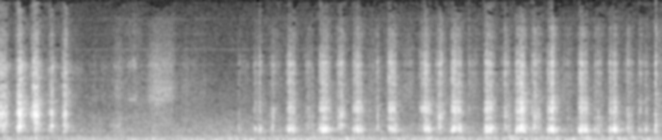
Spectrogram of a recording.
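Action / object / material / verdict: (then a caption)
scrape / black-coated scratch art paper card scraped with a wooden stylus / coated paper / none. A wooden stylus scratches the black coating off a flat scratch art card in a spiral pad, working around a rabbit figure. Quick, dry, bright scraping strokes come in a short burst, pause for about a second, then continue in a steady run of rapid strokes.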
